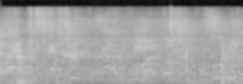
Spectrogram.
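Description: Live ringside sound of a boxing bout: voices shouting at ringside over a few short, dull thuds of gloved punches landing.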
